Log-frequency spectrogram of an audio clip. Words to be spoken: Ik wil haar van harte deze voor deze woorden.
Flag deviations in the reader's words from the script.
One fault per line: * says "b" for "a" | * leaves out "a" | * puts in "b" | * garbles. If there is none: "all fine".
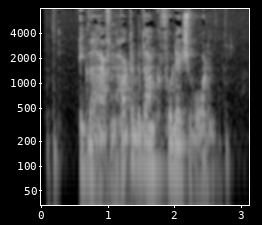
* says "bedanken" for "deze"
